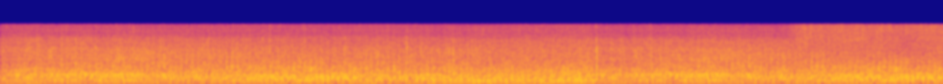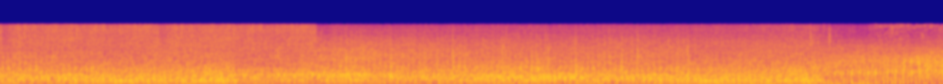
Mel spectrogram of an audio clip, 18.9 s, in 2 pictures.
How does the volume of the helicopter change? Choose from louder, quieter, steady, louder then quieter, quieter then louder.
steady.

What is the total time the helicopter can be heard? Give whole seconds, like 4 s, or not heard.
19 s.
